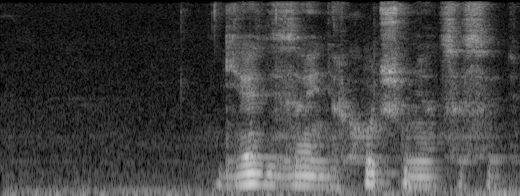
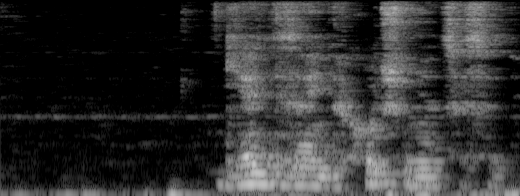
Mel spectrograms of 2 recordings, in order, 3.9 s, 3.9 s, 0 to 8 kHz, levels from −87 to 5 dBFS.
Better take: first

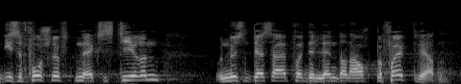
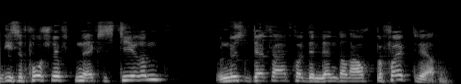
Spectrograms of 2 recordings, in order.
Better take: first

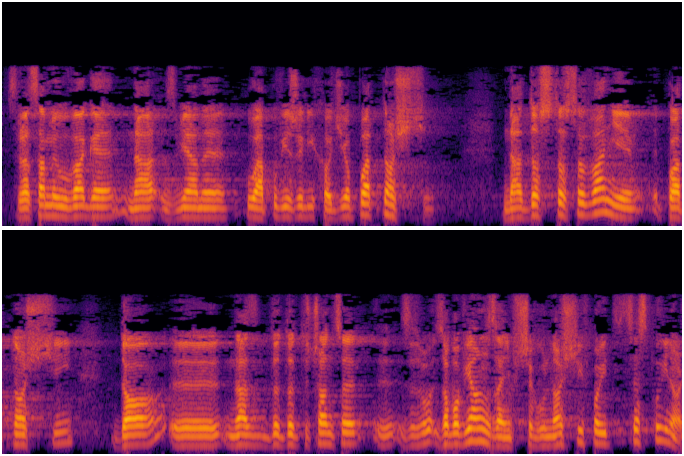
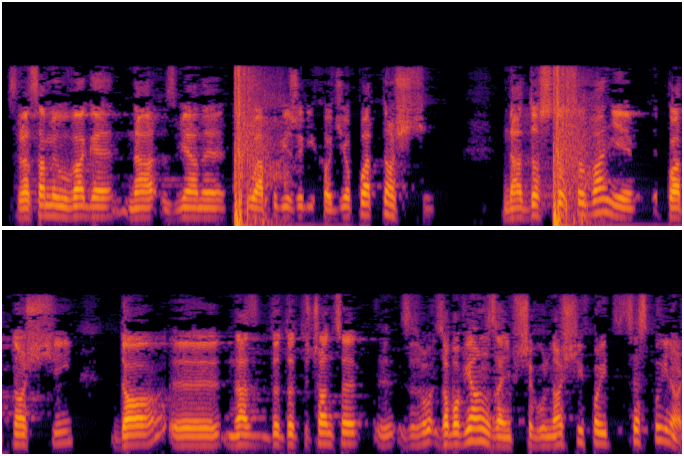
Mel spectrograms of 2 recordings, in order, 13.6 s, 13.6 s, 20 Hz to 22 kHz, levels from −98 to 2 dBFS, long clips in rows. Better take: first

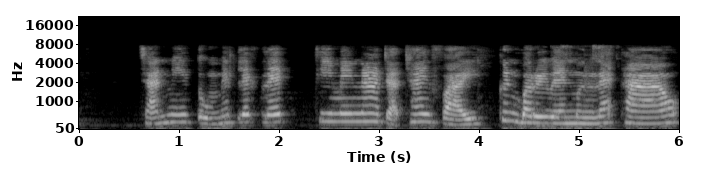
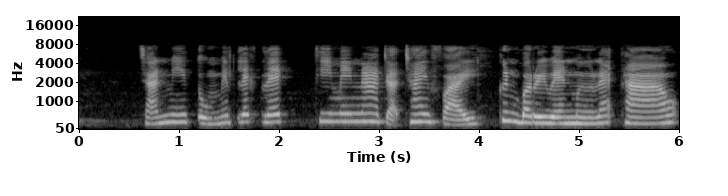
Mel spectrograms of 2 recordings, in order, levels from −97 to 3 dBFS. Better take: second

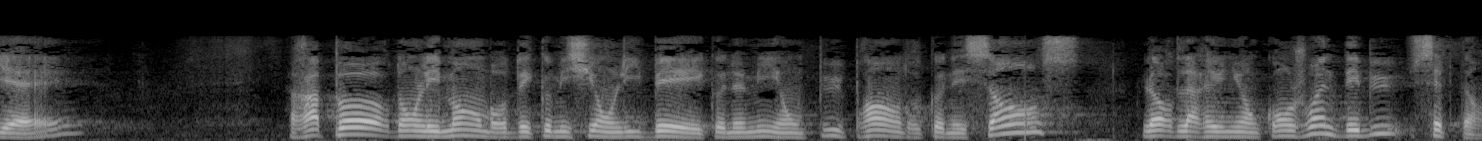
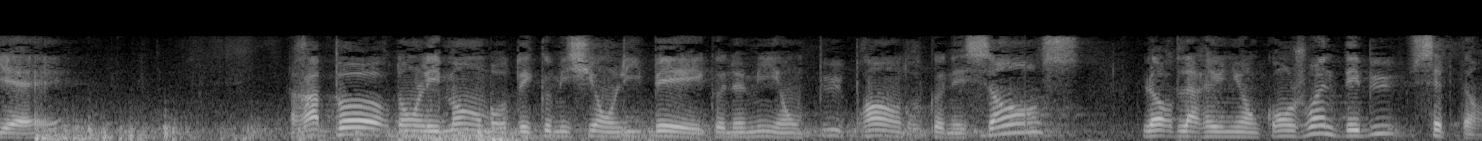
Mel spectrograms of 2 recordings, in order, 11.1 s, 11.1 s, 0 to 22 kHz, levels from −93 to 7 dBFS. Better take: first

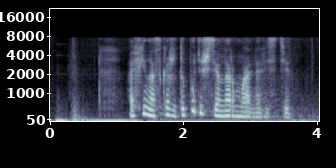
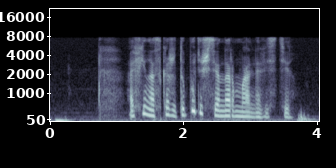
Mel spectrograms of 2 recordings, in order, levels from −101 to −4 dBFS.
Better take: second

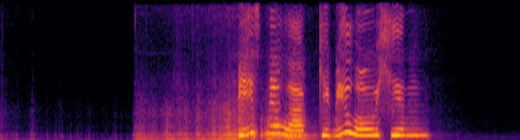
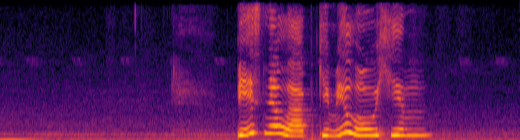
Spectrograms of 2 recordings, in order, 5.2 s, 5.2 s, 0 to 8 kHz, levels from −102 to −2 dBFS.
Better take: second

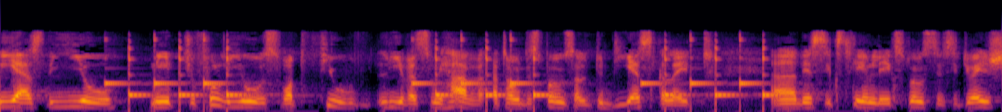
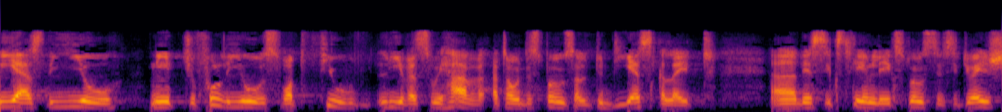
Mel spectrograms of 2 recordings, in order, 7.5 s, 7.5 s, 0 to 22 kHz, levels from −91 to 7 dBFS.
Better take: second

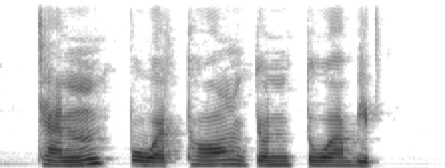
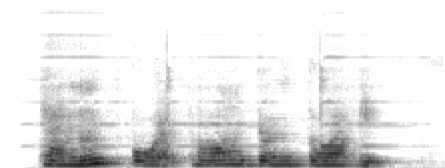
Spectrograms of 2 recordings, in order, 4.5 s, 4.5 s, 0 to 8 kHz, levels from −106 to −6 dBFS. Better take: first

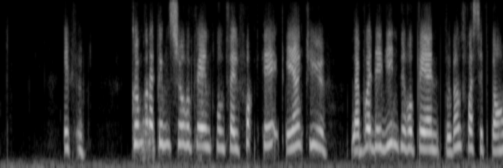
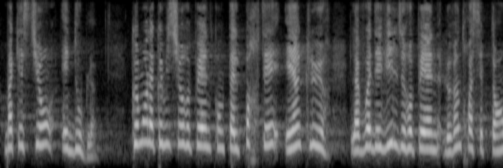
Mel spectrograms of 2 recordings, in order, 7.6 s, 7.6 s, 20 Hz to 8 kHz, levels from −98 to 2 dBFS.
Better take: second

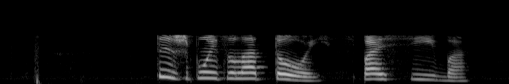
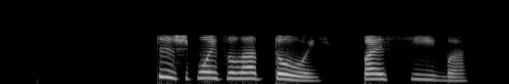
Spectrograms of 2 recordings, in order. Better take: first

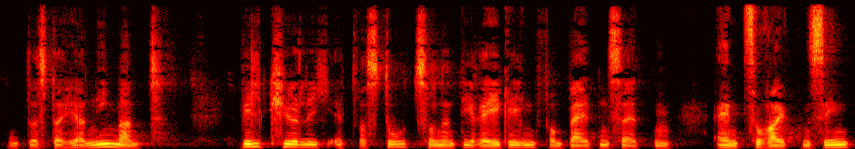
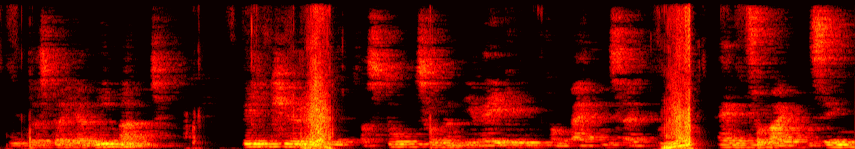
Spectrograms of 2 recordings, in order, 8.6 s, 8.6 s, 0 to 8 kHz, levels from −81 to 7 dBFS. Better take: first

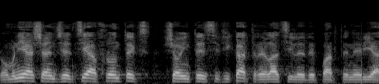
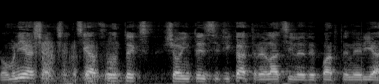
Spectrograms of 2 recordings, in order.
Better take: first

